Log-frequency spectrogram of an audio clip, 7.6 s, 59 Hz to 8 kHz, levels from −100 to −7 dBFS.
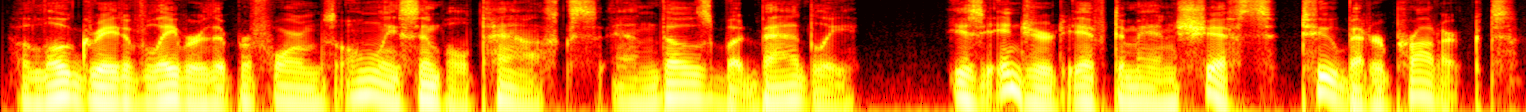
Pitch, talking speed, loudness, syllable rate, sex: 90 Hz, 175 wpm, -19 LUFS, 4.9 syllables/s, male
